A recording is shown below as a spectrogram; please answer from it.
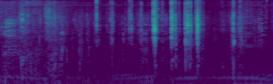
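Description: Dry, rotten stump wood being broken and torn apart by hand: a quick run of sharp cracks and snaps, the loudest a little past halfway.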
